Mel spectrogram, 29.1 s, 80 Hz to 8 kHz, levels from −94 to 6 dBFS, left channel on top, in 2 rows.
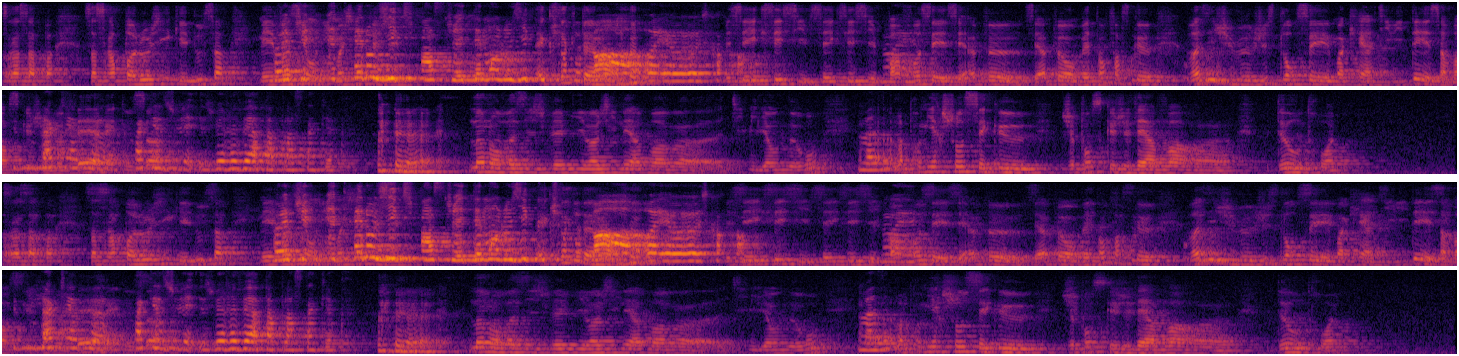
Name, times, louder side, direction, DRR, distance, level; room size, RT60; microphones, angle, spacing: voice 1, 0.0-4.0 5.3-6.4 7.2-16.2 18.3-18.8 19.2-22.7 23.4-24.8 25.2-27.0 27.3-27.9, left 1 dB, 55° left, 4 dB, 3.0 m, -39 dB
voice 2, 2.7-5.3 5.7-7.4 8.8-9.1 14.7-15.6 15.9-17.9 23.1-23.4, right 2 dB, 30° right, 2 dB, 2.3 m, -30 dB
27.0 x 11.0 x 9.3 m, 1.2 s
head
